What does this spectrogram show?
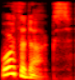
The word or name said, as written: orthodox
